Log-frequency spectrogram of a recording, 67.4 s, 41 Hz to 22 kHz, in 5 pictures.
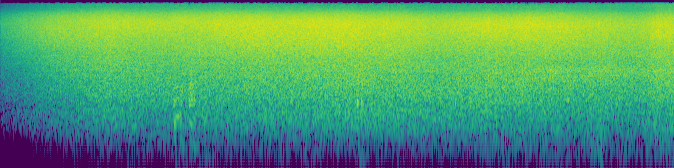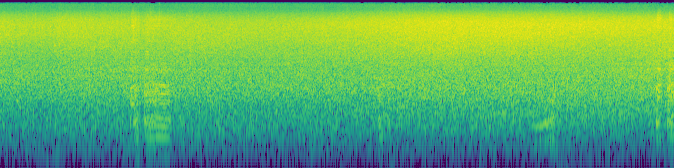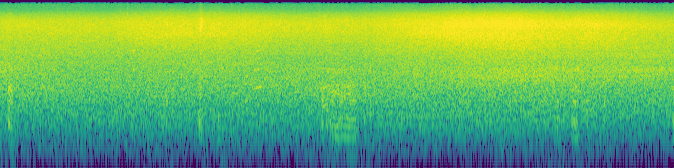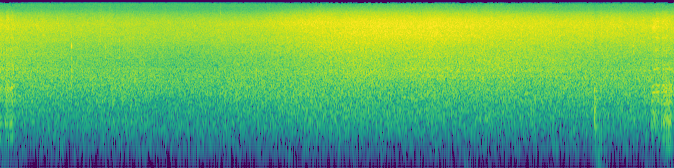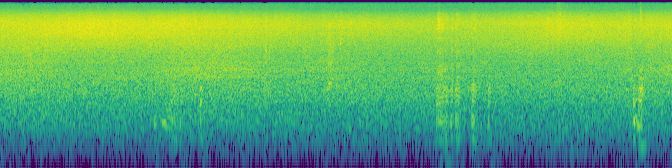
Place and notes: {"title": "Plumpton Woods", "date": "2009-09-25 17:27:00", "description": "A very windy autumn day. Two tree trunks rubbing and creaking together as the canopy above catches the wind.", "latitude": "54.21", "longitude": "-3.05", "altitude": "51", "timezone": "Europe/London"}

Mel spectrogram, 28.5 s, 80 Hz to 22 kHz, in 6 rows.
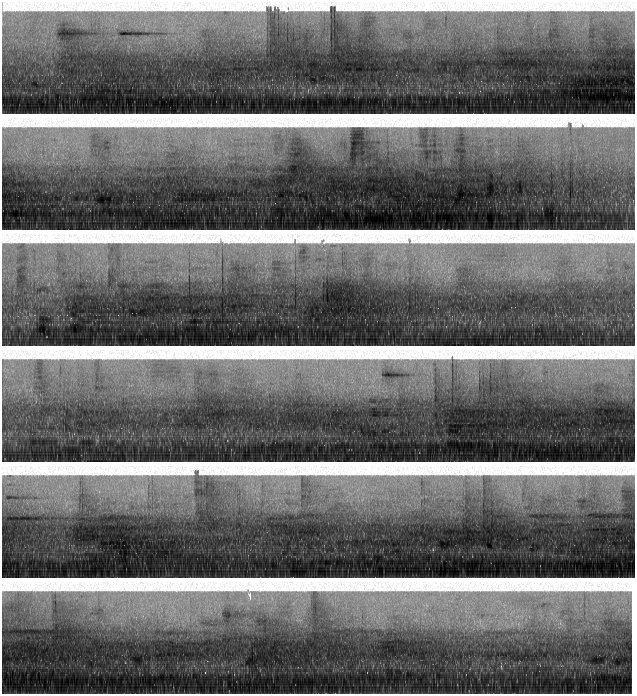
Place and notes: {"title": "Utena, Lithuania, vaccination centre", "date": "2021-05-05 09:05:00", "description": "just got Pfizer vaccine. and sitting required 10 minutes after the injection, I push \"rec\" on my recorder. ambience of local vaccination centre. large sport hall.", "latitude": "55.50", "longitude": "25.60", "altitude": "111", "timezone": "Europe/Vilnius"}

